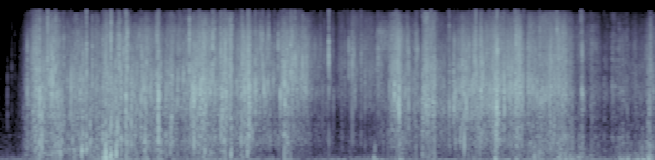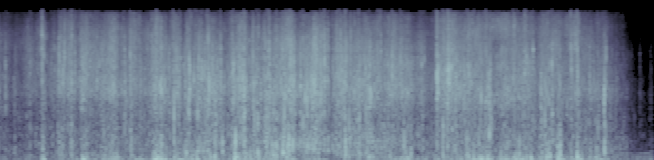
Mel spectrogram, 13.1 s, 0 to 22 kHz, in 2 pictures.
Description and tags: rustle.paper 3
recordings of various rustling sounds with a stereo Audio Technica 853A
paper, rustle, scratch, tear, cruble, noise, rip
